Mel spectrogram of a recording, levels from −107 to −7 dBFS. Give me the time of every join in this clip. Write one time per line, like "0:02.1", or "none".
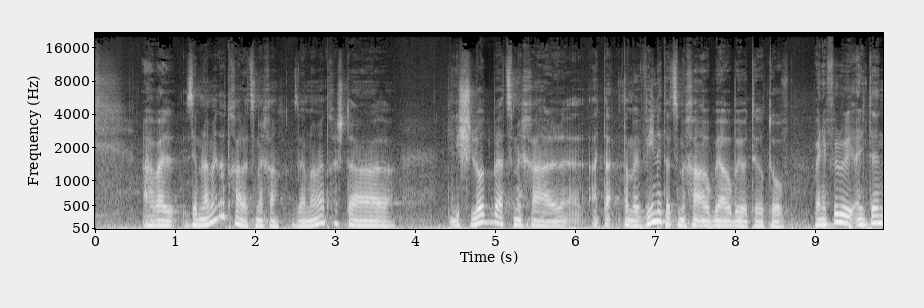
none

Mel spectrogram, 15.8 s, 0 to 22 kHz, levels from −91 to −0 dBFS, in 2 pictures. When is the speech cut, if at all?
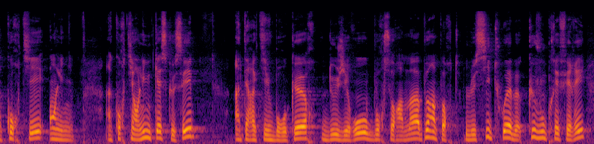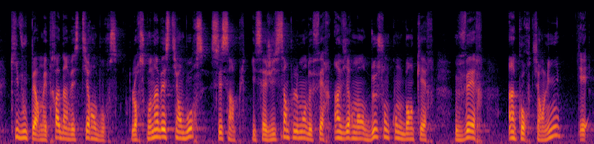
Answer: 0:05.6
0:09.6

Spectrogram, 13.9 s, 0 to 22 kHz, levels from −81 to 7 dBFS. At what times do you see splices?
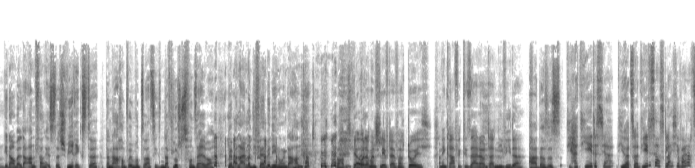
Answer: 0:06.7
0:08.8
0:10.6

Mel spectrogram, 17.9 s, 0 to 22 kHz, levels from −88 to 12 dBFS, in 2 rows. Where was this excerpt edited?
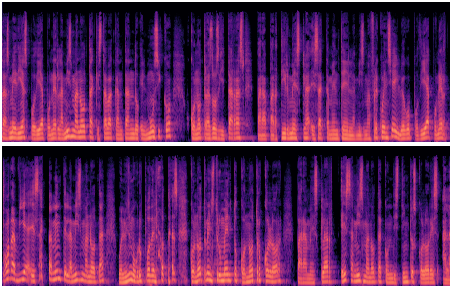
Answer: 0:02.7

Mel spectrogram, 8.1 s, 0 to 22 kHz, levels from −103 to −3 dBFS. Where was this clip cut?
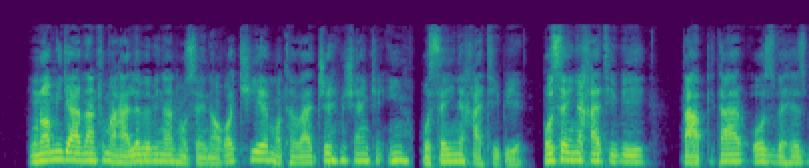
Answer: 0:04.1
0:05.3

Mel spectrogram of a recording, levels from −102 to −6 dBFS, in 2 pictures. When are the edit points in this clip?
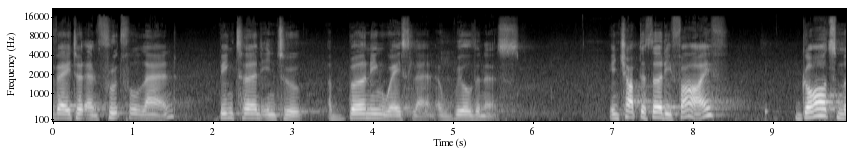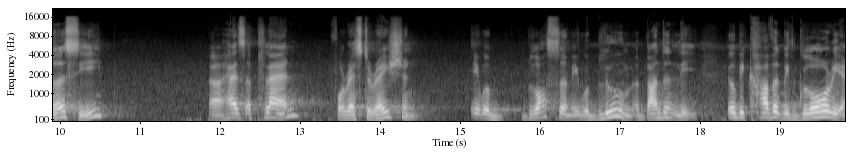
0:15.1

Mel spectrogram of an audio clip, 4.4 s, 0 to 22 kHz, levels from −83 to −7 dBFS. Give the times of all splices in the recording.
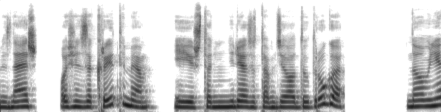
none

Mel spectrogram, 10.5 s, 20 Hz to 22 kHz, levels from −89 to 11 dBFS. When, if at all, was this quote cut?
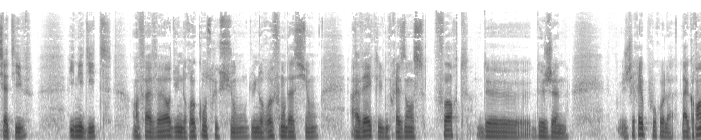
none

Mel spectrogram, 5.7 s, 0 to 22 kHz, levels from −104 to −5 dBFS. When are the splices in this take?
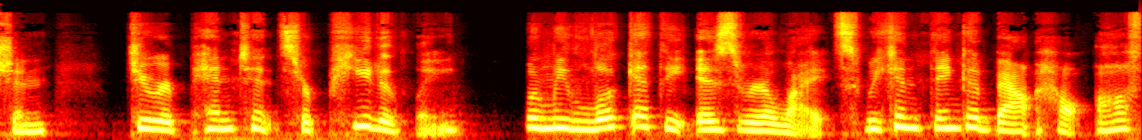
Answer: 0:02.5

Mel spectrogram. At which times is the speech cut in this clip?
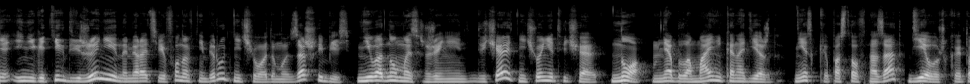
none

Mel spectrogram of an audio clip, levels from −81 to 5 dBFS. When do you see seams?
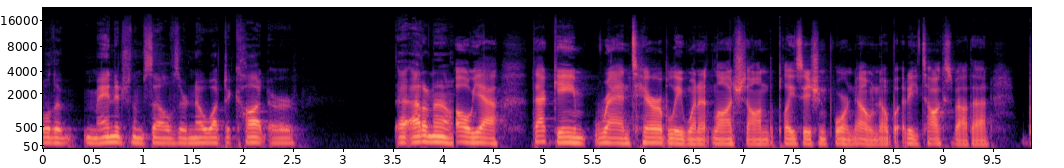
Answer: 0:04.1

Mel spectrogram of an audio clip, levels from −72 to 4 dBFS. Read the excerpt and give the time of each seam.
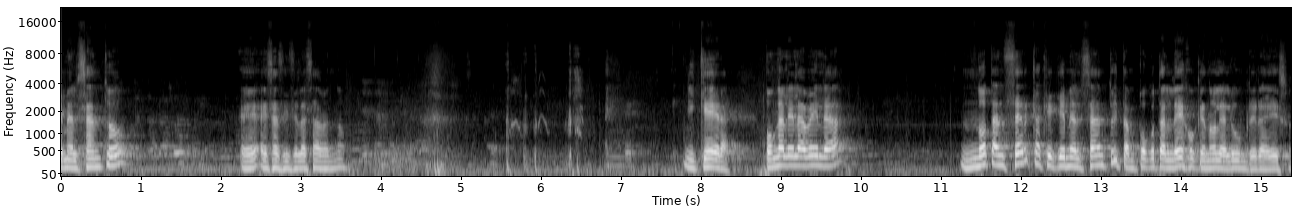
none

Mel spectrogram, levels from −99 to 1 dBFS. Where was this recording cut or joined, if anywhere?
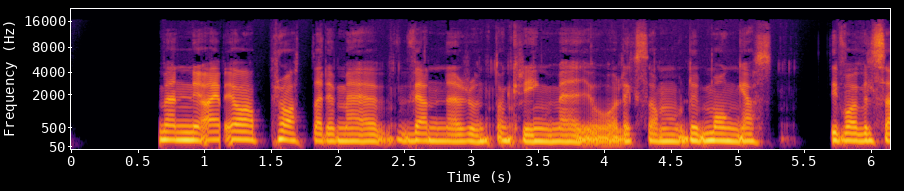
0:01.1

